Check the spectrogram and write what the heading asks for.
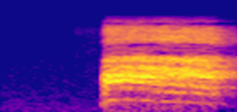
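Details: Crow angered by the sight of wild bird feathers gives a single loud, harsh, hoarse caw lasting about three quarters of a second after a brief quiet moment.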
